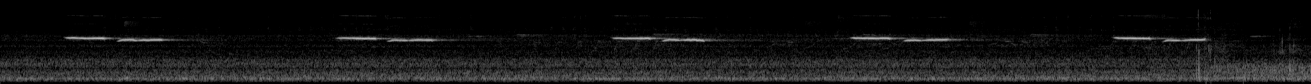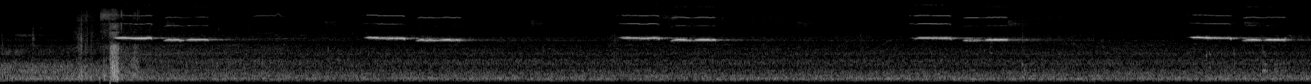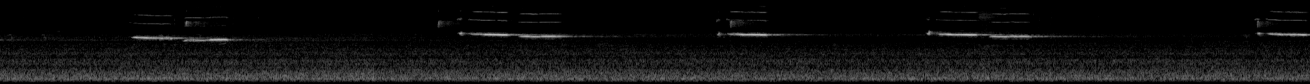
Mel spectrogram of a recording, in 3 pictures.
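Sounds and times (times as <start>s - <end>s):
Black-capped chickadee calling: 0.6s - 2.2s, 3.4s - 12.8s, 13.4s - 21.3s, 22.2s - 23.6s, 25.0s - 26.4s, 27.5s - 29.0s, 30.6s - 32.2s, 33.4s - 34.3s, 35.5s - 36.9s, 38.7s - 39.3s.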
